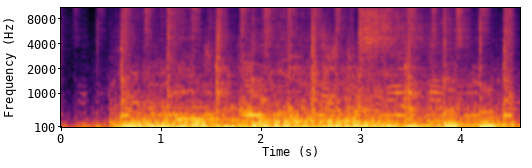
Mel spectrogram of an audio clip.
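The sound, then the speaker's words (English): Engines of two black 4x4 cars pulling away from the curb outside international arrivals in Cape Town: a brief quieter start, then a loud, steady rumble of motors that holds to the end. “They get into two black 4x4s parked at the curb and drive off.”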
